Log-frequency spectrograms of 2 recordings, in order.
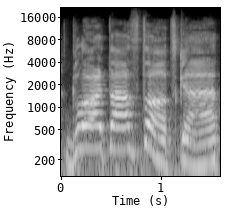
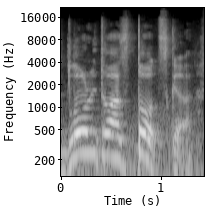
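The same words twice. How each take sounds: First: High, loud mock Kazakh accent; hammed-up, high-pitched Borat accent. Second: Put-on Russian accent with some force; forceful Russian accent. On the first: Gamer demonstrating the wrong accent, loud Borat accent. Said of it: "the sort of the Borat accent". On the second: Gamer showing the intended accent, forceful mock Russian. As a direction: push the salute out in a Russian accent. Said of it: "with a bit of force". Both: Shown as a demonstration.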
